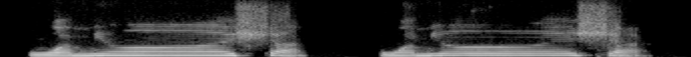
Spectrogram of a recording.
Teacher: Jadi nunnya nggak diperjelas tapi disamarkan ke huruf setelahnya yaitu huruf shin gitu ya. Jadi tadi ulang lagi ikhfa itu samar, nun sukun atau tanwin bertemu dengan huruf ikhfa maka bacaan makhrajnya itu samar.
